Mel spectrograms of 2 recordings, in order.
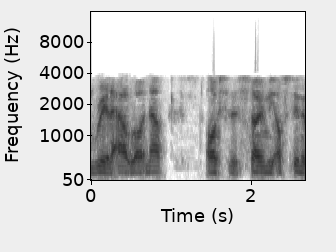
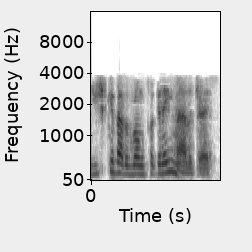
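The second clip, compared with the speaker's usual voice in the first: higher mock-exasperated imitation; mock bickering; 9 semitones higher than usual. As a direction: scold him like a nagging partner. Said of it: "they start bitching about it".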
